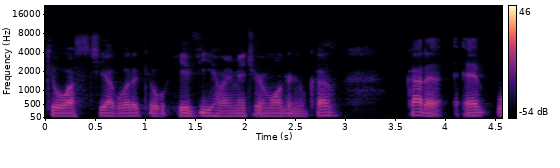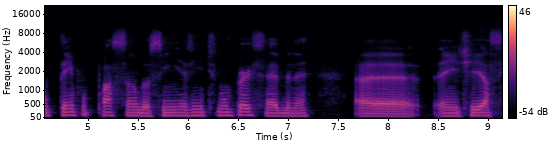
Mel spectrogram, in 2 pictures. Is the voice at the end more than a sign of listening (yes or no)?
no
